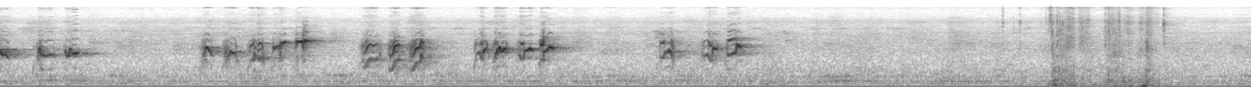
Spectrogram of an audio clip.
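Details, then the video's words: Lure song of a young sooty-headed bulbul meant to excite other bulbuls to answer: short clusters of two to four quick, liquid chirps repeated about every second, ending with a brief rustling thump. "Suara Pancingan Trucuk Muda Ampuh Menaikkan EMOSI, Suara Trucuk Muda Bikin Semua trucukan EMOSI"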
